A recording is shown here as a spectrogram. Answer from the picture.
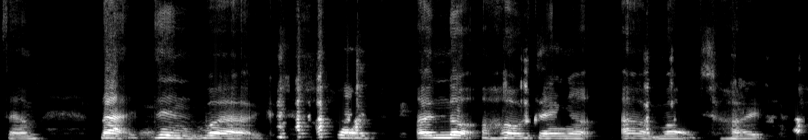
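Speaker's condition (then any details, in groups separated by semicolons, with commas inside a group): Motor neurone disease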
